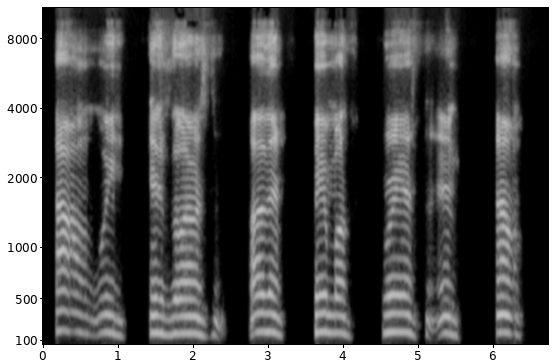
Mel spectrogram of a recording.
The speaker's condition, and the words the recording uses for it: ALS (motor neuron disease). It's hard to talk clearly and to move my arms and fingers.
